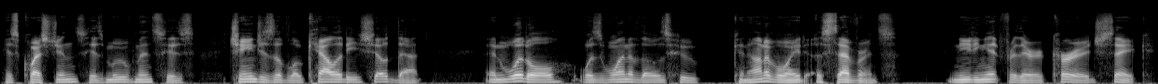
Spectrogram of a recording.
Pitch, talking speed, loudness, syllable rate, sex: 105 Hz, 135 wpm, -20 LUFS, 4.8 syllables/s, male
